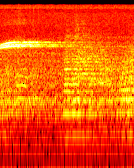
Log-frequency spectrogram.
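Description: A single long, high whistle note of about a second, typical of a referee's whistle, over the steady murmur of an indoor sports-hall crowd.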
